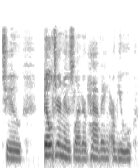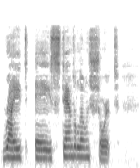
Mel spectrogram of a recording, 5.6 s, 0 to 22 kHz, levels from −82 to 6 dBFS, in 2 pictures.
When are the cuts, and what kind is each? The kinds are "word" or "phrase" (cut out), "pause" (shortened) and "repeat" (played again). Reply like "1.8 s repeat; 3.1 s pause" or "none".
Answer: 1.7 s word; 2.3 s phrase; 2.7 s pause

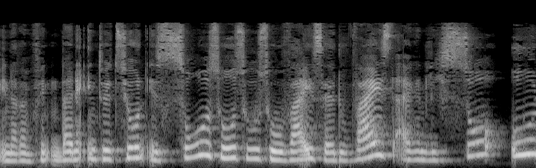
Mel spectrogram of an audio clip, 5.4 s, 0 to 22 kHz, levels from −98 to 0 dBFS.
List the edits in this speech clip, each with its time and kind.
none

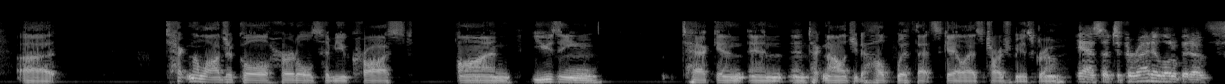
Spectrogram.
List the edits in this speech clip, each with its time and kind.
5.2 s pause; 10.7 s pause

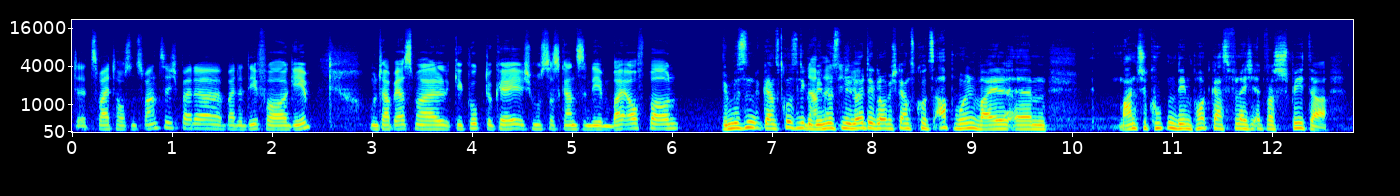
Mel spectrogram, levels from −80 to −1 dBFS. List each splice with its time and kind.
none

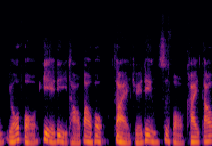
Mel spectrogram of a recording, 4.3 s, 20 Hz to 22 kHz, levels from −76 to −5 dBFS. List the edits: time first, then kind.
2.2 s pause

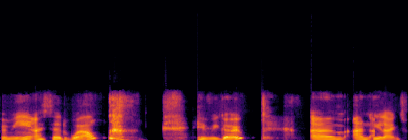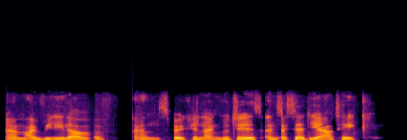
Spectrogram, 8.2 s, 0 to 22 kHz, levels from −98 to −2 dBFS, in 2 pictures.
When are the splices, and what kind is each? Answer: 3.7 s word; 4.1 s word; 6.9 s word

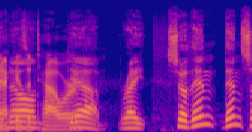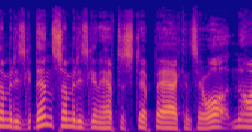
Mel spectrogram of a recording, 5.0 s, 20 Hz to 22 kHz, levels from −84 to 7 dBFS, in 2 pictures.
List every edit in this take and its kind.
2.8 s repeat

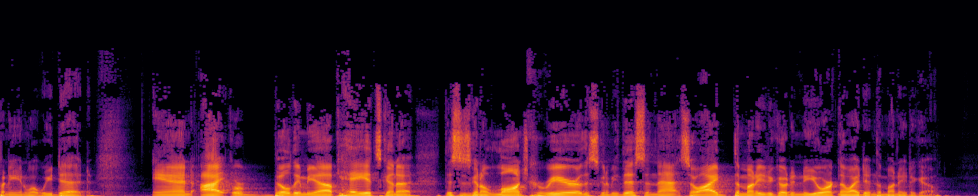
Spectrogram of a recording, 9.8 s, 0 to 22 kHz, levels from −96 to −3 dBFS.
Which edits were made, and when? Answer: 2.3 s word; 3.3 s word; 5.2 s word; 7.3 s word; 8.4 s word; 8.7 s word

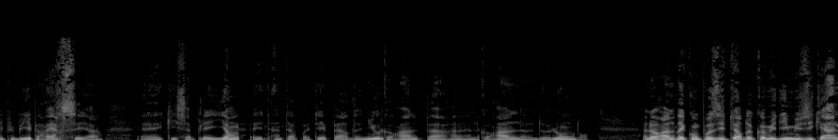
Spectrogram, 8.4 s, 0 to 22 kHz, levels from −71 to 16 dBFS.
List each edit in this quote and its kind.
2.4 s phrase; 3.8 s word; 4.8 s word; 6.7 s word

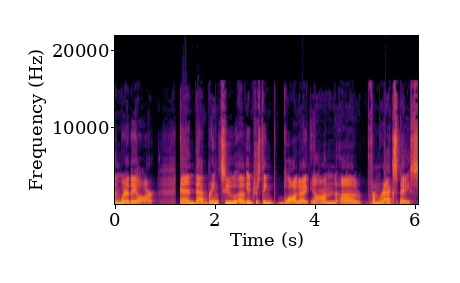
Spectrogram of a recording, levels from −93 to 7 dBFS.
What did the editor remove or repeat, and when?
1.2 s pause; 2.1 s word; 2.6 s word; 3.9 s phrase

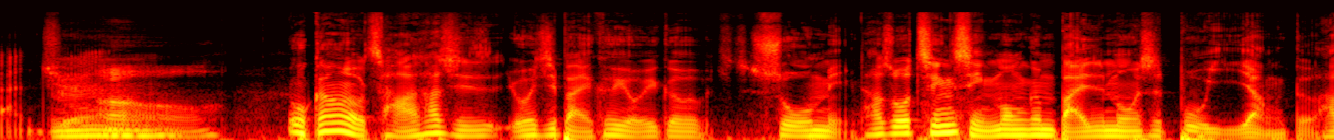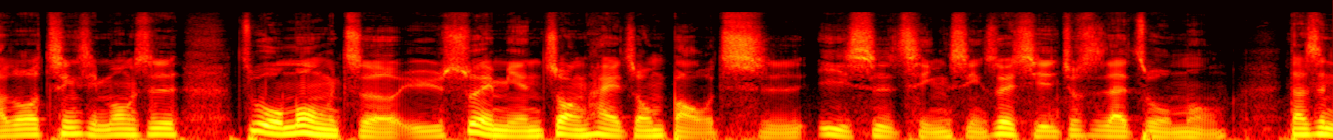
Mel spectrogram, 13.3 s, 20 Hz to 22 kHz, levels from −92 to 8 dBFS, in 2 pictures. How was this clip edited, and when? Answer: 4.2 s word

